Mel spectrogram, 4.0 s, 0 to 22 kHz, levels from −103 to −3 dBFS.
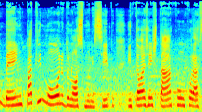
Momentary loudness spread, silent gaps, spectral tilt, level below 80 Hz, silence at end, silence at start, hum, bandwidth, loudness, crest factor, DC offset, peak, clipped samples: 7 LU; none; -4 dB/octave; -48 dBFS; 0 s; 0 s; none; over 20 kHz; -17 LUFS; 14 dB; under 0.1%; -2 dBFS; under 0.1%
